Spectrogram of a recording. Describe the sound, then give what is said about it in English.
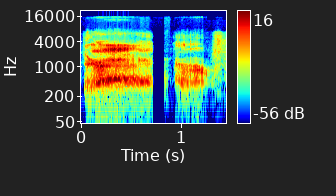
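A person growls out a loud, rough imitation of a Krayt Dragon roaring at Shock: one long gravelly bellow, a brief pause and a short catch, then a second shorter roar that trails off. “Gonna roar at Shock.”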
